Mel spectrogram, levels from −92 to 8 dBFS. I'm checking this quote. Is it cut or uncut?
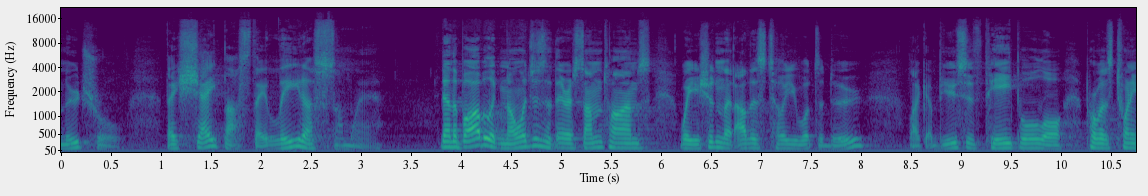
cut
